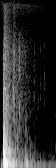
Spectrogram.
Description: footsteps WOOD; PC Building Simulator

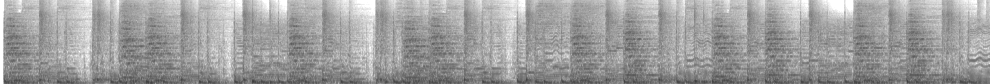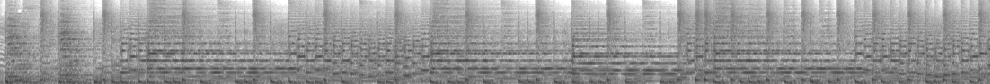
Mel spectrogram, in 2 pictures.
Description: Guitar No Dance; Fuu Un Mokushiroku; Savage Reign; Staff Roll

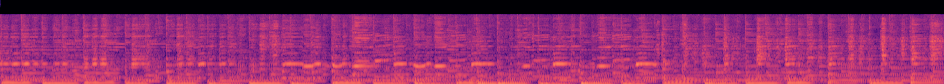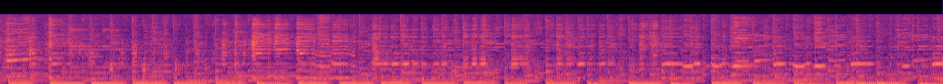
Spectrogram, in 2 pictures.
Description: Bonus; Extreme Hunting

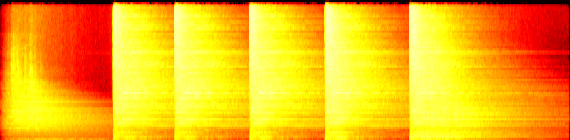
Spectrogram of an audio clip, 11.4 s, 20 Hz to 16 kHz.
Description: Drums; the legend of zelda skyward sword wii gamerip 2011

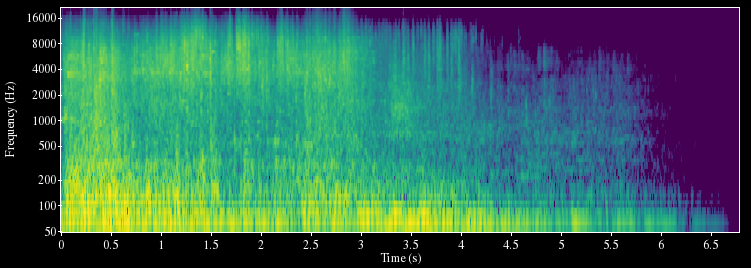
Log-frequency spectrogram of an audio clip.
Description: Explosions Building-Collapse

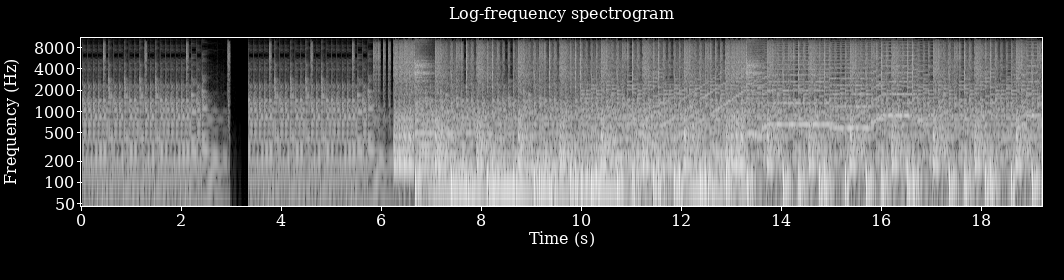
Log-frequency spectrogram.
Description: SNARE; genocide square vol. 1; STAGE 3 BOSS

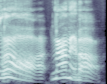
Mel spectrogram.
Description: battle wound; Zote

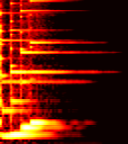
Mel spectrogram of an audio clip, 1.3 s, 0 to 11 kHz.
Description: Jingle Start; Moomin Dani no Okurimono; 2009 nds gamerip

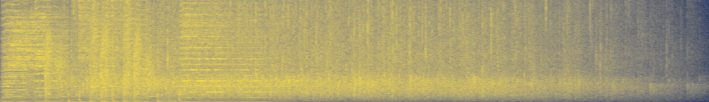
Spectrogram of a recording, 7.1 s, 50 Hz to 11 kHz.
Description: sting applause; Buzz The Mega Quiz; ps2

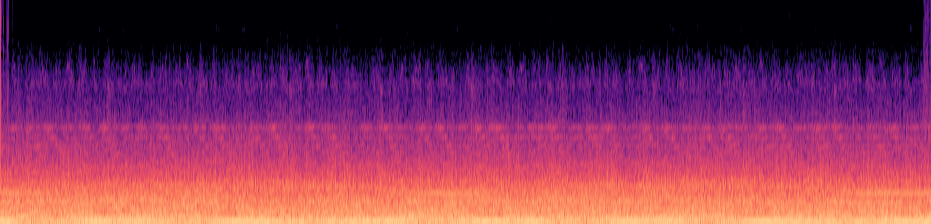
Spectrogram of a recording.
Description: reactor engine

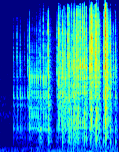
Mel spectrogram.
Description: Longbow Pull Back; Timelock VR

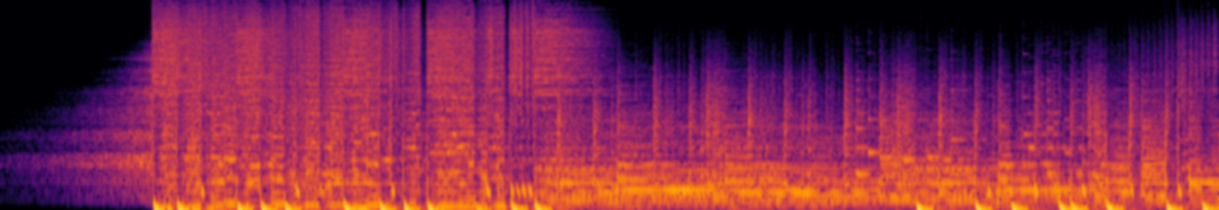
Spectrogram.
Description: Portal Potty (Instrumental); Friday Night Funkin' Vs. King Post Mortem Mixup

